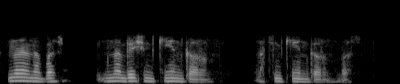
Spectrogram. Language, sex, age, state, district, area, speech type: Kashmiri, male, 18-30, Jammu and Kashmir, Bandipora, rural, conversation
